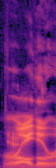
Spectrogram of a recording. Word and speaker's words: Geraldo: And is it Geraldo or Geraldo? – Geraldo Rivera. – Okay. Soft G.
